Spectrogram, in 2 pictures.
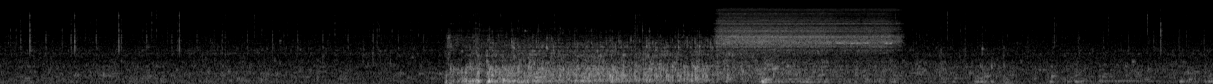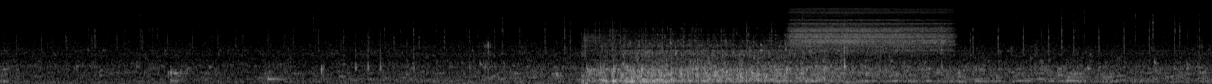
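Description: A scuba diver breathing through a regulator underwater: twice, about 14 seconds apart, a breath with a burst of bubbles burbling and a high hiss for about two seconds. Between breaths a faint crackling underwater background.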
